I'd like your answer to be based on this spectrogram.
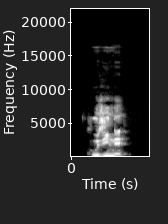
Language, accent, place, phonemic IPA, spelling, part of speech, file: French, France, Lyon, /ku.zi.ne/, cousiner, verb, LL-Q150 (fra)-cousiner.wav
- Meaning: to get along; to get on well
